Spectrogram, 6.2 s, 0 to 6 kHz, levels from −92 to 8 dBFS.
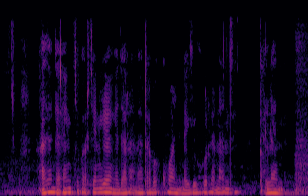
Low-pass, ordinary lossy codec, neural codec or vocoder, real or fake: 5.4 kHz; MP3, 32 kbps; none; real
